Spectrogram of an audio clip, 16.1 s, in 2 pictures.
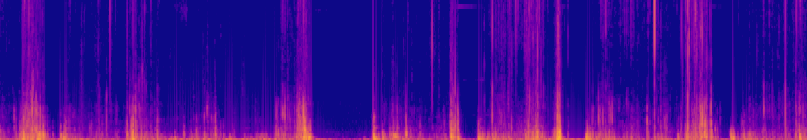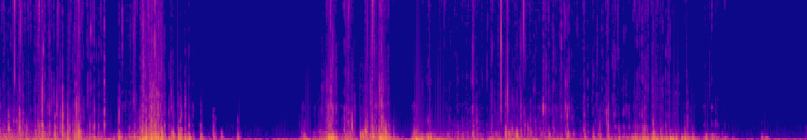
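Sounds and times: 
foam being squeezed and rubbed: 0:00.0 - 0:03.2, 0:03.8 - 0:09.8, 0:11.1 - 0:15.3.

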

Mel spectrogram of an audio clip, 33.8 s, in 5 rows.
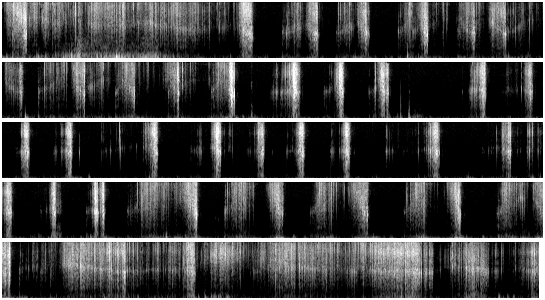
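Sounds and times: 
crunching scratches: 0:00.0 - 0:11.7, 0:12.6 - 0:19.0, 0:19.6 - 0:33.7
microphones rubbed against different surfaces: 0:00.5 - 0:02.4.

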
